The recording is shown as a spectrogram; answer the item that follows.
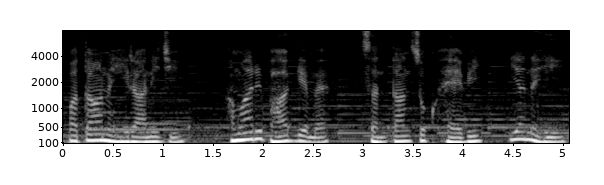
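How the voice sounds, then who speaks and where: A man's voice: medium pitch, a little slow, natural voice. An ageing king from a cartoon fable, acted by a man, formal and courteous with a worried dignity. His mid-range voice sits over prominent instrumental music. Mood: worried, pleading. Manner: formal, stately storybook delivery. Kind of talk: cartoon moral-story voice acting. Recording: music under the voice.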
